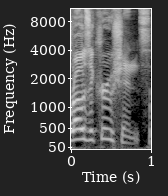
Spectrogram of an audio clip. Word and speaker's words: Rosicrucians: Is that not how you say it? Rosicrucians? – Rosicrucians. – Rosicrucians. – Yes. – Excuse me. Rosicrucians.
